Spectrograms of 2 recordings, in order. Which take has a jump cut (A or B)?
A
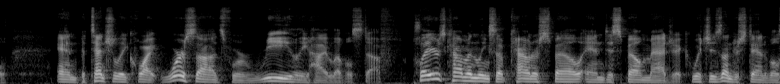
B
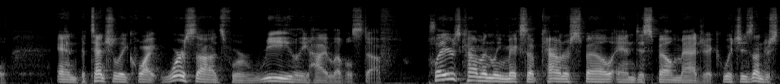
A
